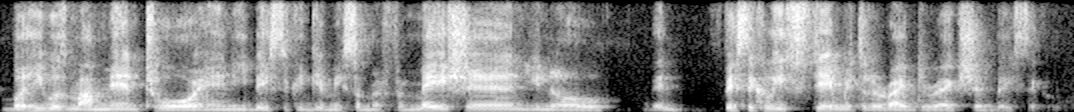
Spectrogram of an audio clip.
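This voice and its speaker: A man from Haiti speaks as a guest on a podcast and tells his story in a relaxed, unhurried way. He talks in an easy manner with frequent "um" and "you know" fillers. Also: on the low side. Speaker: guest chiropractor. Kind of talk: casual interview.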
